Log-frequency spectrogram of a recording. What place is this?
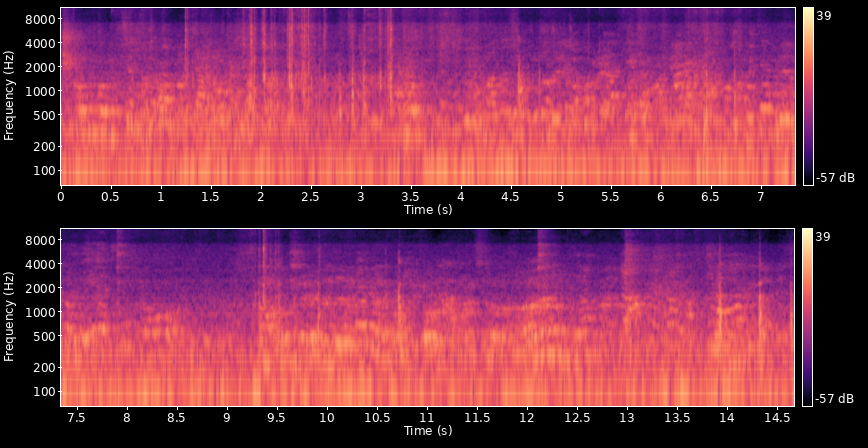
in a restaurant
